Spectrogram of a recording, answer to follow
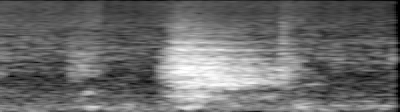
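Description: A woman's single breathy exhale about a second in, from the exertion of brisk walking.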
